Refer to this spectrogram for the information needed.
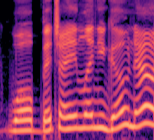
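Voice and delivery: playful excited. Retold or imitated. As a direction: gleefully claim the friendship. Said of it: "I was like".

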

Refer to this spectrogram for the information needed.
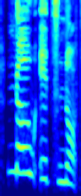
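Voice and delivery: high, slow, insistent refusal; indignant and emphatic; firm contradiction. A narrator's reading. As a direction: contradict firmly, drawing out each word. Nanny flatly contradicts Samantha.

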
